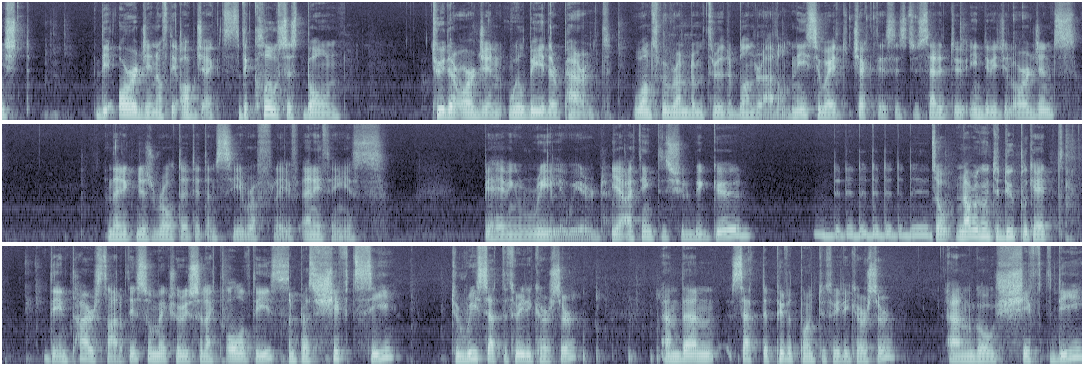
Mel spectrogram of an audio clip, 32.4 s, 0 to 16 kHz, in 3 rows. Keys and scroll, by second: 0.4 alt+z, 2.3 alt+a, 2.3 ctrl+s, 5.9 alt+z, 6.5 ctrl+s, 7.9 r, 7.9 a, 7.9 q, 9.2 r, 9.2 q, 11.8 r, 16.9 r, 20.1 g, 21.7 g, 25.2 shift+c, 31.9 shift+d.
